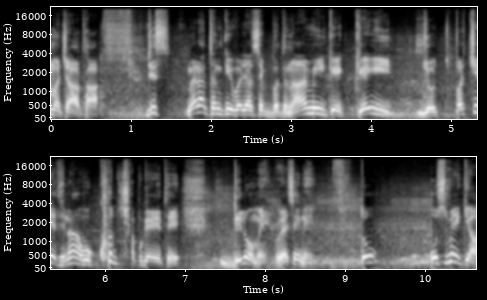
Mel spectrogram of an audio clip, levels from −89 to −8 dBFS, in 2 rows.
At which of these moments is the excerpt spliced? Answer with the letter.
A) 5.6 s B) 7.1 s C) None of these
C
